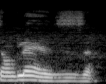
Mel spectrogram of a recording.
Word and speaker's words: anglaise: masculin et le féminin on ajoute un e au féminin et on prononce la dernière consonne donc il est anglais le s est une lettre muette il est anglais angis elle est anglaise on prononce le S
